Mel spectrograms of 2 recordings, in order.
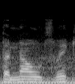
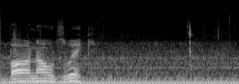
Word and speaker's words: Barnoldswick: by locals it's folbridge and bernoldswick he's not benold's Wick it's barnoldswick so I have been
